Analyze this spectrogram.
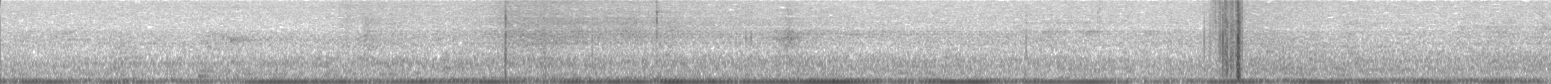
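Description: Steady low rumble of a Maokong Gondola cabin travelling along its cable, heard from inside the cabin, with one sharp click about six seconds in.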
